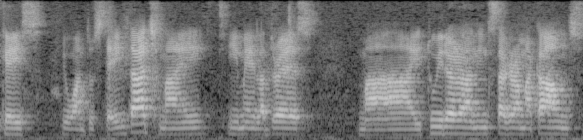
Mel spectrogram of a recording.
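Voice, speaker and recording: A man talks with fairly even intonation. Room echo is audible. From Catalonia, Spain. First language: Catalan or Spanish. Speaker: sports science researcher. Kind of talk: lecture. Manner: halting.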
